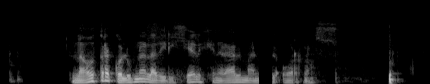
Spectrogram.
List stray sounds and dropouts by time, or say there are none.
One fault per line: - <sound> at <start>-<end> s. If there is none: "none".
- dropout at 2.6-2.7 s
